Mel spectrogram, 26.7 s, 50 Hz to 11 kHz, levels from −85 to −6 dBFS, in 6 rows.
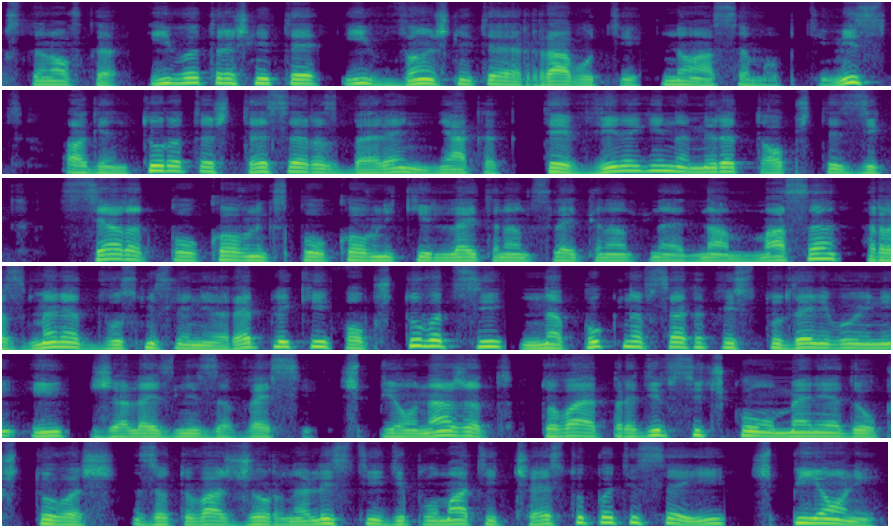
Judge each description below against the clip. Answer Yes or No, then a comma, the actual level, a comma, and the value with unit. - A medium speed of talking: Yes, average, 130 wpm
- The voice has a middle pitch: Yes, medium, 145 Hz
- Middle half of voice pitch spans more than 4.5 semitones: Yes, average, 4.9 semitones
